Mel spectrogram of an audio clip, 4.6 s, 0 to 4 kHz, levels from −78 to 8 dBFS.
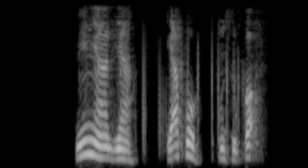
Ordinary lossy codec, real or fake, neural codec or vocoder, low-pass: AAC, 16 kbps; real; none; 3.6 kHz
